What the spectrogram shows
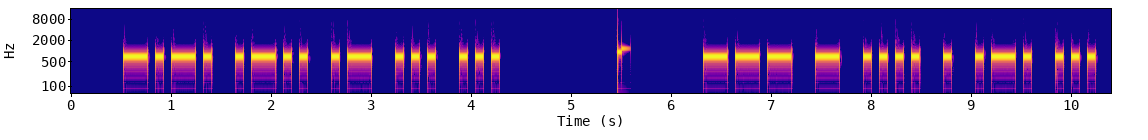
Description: Morse code, heard as a keyed tone, about 15 wpm, 700 Hz. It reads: CLASS OTHERS
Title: Sentences from Top 1000 Words - Review Part 2 - New Word Drill - 15wpm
